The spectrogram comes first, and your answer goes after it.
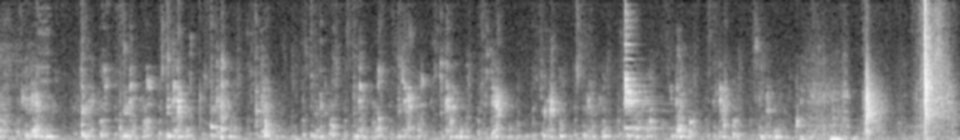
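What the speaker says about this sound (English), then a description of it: "it looks like I'm going to be editing out some dog drinking noises" A dog laps water from a bowl indoors on a hard floor, a quick rhythmic series of wet slurps and drips, fairly quiet and close, with no talking.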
